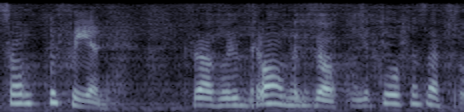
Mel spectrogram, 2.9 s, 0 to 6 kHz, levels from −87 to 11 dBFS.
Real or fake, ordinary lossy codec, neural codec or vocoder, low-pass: fake; none; codec, 24 kHz, 1 kbps, SNAC; 5.4 kHz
